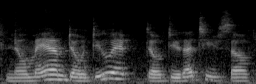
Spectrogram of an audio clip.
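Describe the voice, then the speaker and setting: Woman vlogger from canada, lowish voice, chatty storytime to viewers, bit of background noise. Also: normal speed. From Toronto, Canada. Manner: conversational, addressing viewers directly. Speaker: YouTube vlogger. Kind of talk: casual chatty mukbang storytime.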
